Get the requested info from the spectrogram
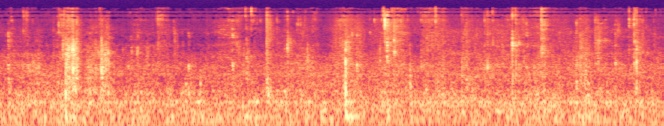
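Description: Faint chewing and biting of breaded chicken nuggets, with a few soft clicks scattered through.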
